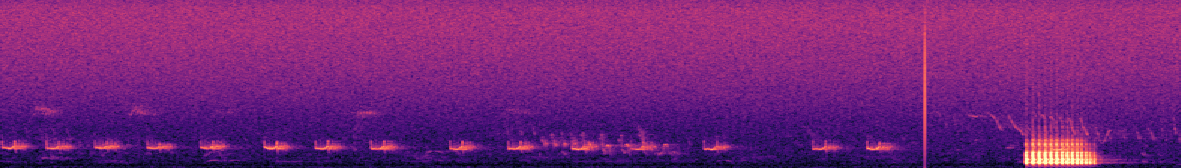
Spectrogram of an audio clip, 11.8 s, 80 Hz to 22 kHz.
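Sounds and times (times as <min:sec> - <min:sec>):
great spotted woodpecker giving sharp high kik calls in Sweden: 0:10.2 - 0:11.4.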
